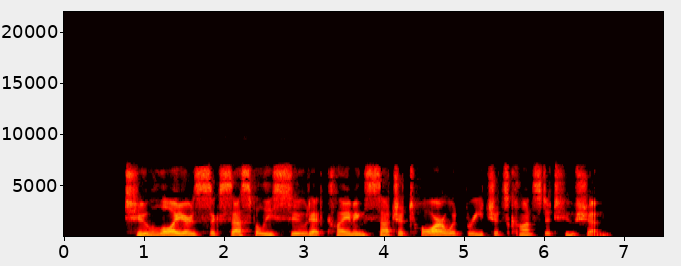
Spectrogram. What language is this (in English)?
English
